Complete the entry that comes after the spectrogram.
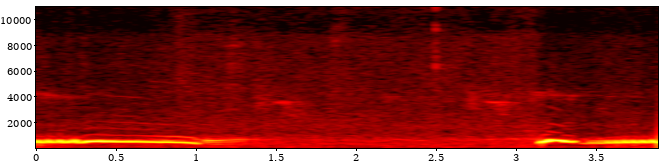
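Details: Turtle dove song from a master recording for training birds: one trembling start sliding into a steady, falling coo, then silence before a crisp rising note and a new run of fast pulsed cooing.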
